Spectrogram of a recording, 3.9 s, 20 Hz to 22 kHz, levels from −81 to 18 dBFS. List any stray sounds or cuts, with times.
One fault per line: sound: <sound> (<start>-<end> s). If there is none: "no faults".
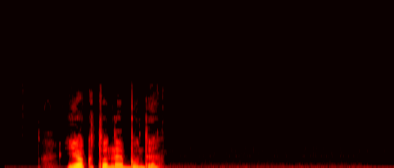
no faults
